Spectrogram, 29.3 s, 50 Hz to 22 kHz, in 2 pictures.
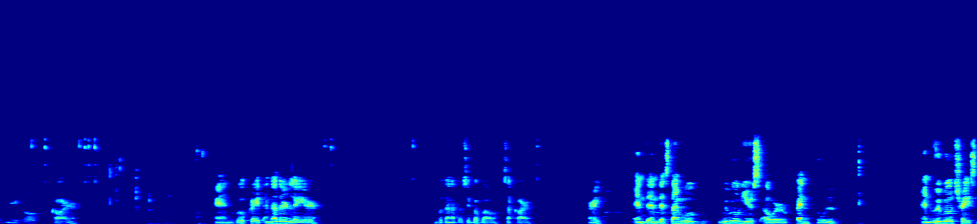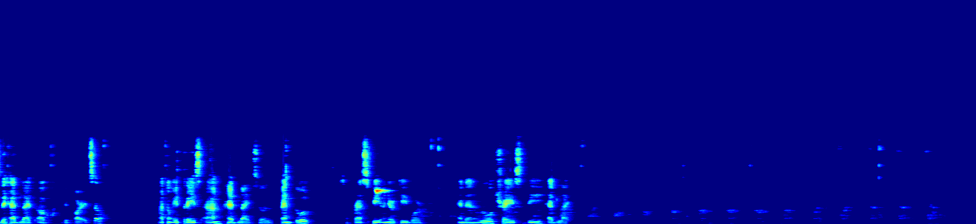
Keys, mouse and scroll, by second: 0.4 alt+click, 1.1 alt+click, 1.3 alt+click, 2.0-3.0 typing, 4.8 click, 6.1-8.0 drag, 9.2 ctrl+click, 15.8 space, 20.3 p, 27.1-28.3 drag.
